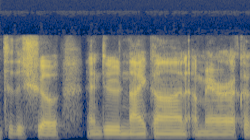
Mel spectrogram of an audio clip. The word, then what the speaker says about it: Nikon: But their marketing to Americans said Nikon. The president of Nikon North America in interviews, he says Nikon. So the reason Americans say Nikon is because Nikon said Nikon to Americans.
